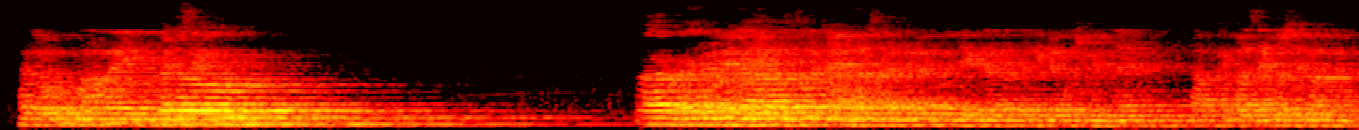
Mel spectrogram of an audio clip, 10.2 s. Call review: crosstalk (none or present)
present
